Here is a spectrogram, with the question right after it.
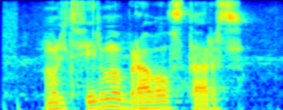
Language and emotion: Russian, neutral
